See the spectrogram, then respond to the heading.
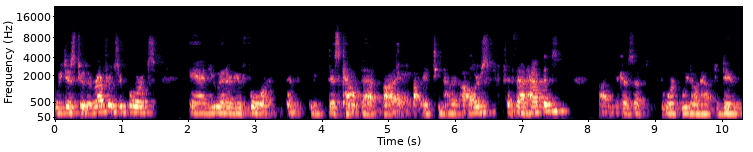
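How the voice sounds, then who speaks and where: With an unremarkable speaking voice, a man of fairly high pitch talks at a moderate pace and with fairly even intonation. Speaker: recruitment consultant, former city administrator. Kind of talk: presentation at a city committee meeting. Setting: city committee meeting.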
